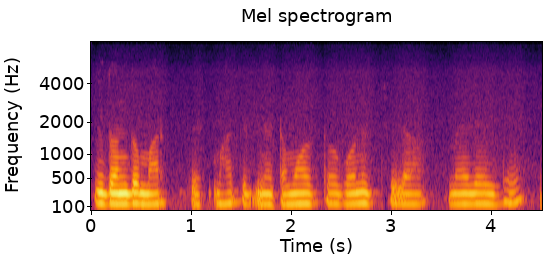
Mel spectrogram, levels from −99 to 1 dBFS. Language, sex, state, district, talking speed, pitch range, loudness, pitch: Kannada, male, Karnataka, Bangalore, 95 wpm, 130-135 Hz, -17 LUFS, 135 Hz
